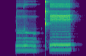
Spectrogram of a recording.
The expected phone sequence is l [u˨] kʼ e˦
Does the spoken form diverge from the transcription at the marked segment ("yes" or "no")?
no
